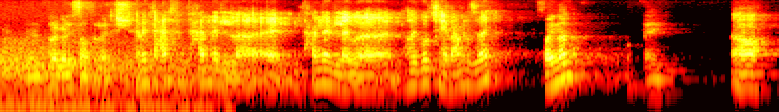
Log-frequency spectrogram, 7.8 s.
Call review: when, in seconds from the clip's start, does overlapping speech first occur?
none

